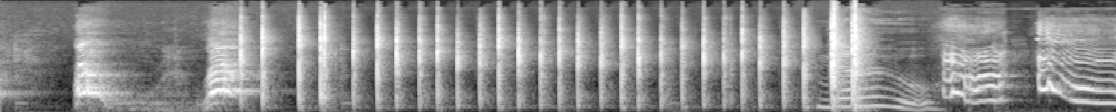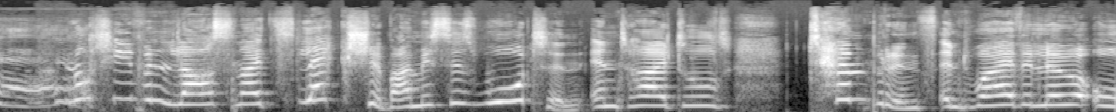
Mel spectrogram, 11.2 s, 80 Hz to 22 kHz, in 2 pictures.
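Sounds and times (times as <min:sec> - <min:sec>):
dog barking: 0:00.0 - 0:01.4
sharp tapping: 0:01.2 - 0:04.4
speech: 0:06.0 - 0:11.1.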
